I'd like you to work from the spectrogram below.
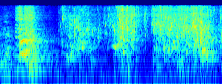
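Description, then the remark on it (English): Several bursts of splashing water as people drop one after another into an isolation tank of salty water, fairly loud, with sloshing and dripping between the splashes. “Right, everyone into the isolation tank.”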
